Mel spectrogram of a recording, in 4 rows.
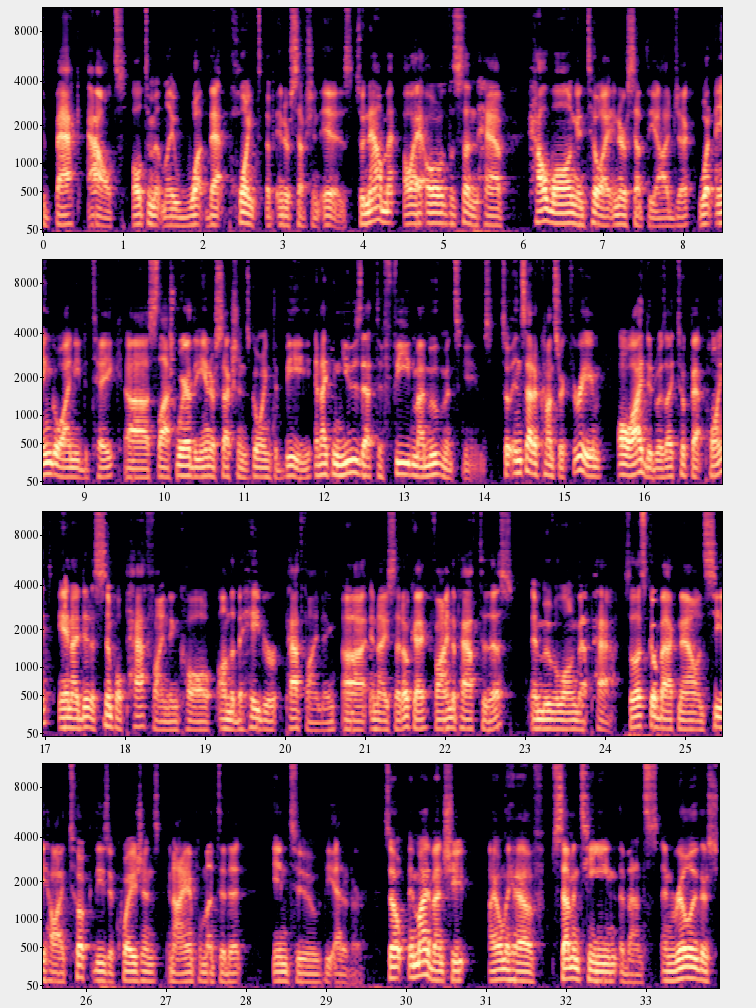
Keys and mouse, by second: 30.0 click.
